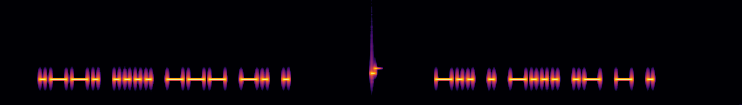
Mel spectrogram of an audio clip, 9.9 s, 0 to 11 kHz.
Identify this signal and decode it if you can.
Morse code, heard as a keyed tone, about 17 wpm, 700 Hz. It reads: PHONE DEBATE
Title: Sentences from Top 1100 Words - New Word Drill - 17wpm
